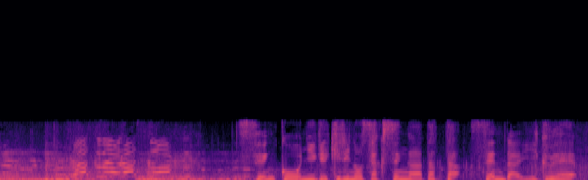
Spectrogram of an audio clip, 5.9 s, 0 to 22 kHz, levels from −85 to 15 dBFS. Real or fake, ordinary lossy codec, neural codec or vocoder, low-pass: real; none; none; 7.2 kHz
